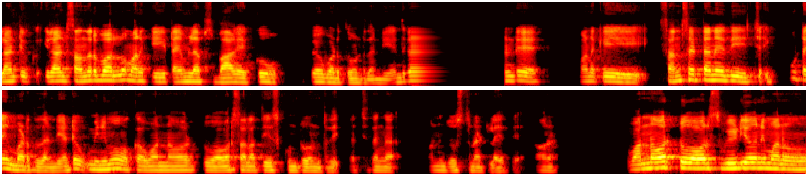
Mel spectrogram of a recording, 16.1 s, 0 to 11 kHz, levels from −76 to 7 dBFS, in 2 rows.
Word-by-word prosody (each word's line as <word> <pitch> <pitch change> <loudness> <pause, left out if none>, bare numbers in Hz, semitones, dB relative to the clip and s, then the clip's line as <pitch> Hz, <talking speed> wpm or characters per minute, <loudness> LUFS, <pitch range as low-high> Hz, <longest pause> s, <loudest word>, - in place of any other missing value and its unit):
ఇలాంటివి 135 +1 0
కొ - - -17
ఇలాంటి 145 0 +3
సందర్భాల్లో 155 +3 +3
మనకి 140 -2 -1
టైమ్ 125 +2 +1
ల్యాప్స్ 125 -1 -3
బాగా 120 0 +2
ఎక్కువ 130 +3 -2 0.4
ఉపయోగబడుతూ 115 -4 -4
ఉంటదండి. 95 -1 -9
ఎందుకంటే 150 +2 -8 1.2
మనకి 135 0 -1 0.6
సన్‌సెట్ 170 +5 +2
అనేది 155 -3 +3 0.2
చ్ - - -4
ఎక్కువ 220 - -18
టైం 160 - +4
పడతదండి. 105 -3 -3
అంటే, 150 - -2 0.2
మినిమమ్ 140 +3 0
ఒక 125 - -7 0.2
1 110 0 -3
అవర్, 110 0 -2
2 110 - -7
అవర్స్ 110 +1 -2
అలా 105 -1 -3
తీసుకుంటూ 110 -1 -6
ఉంటది 95 -1 -9
ఖచ్చితంగా 105 -1 -9 0.4
మనం 110 - -12
జూస్తున్నట్లయితే. 95 -5 -9 0.2
అవునండి. 100 -1 -14 0.7
1 145 +4 +1
అవర్, 185 +1 +8
2 180 - +7
అవర్స్ 165 0 +7
వీడియోని 170 +1 +5
మనం 145 -2 +2
130 Hz, 145 wpm, -21 LUFS, 110-150 Hz, 1.2 s, అవర్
